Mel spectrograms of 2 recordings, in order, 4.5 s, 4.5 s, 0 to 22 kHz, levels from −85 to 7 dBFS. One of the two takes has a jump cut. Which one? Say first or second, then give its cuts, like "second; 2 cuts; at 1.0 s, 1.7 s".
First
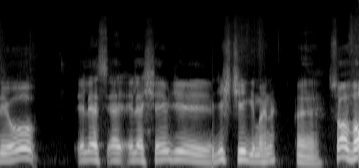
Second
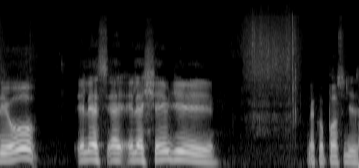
first; 1 cut; at 2.7 s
